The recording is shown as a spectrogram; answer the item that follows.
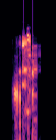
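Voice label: Police Southwest District Tac, radio; wake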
